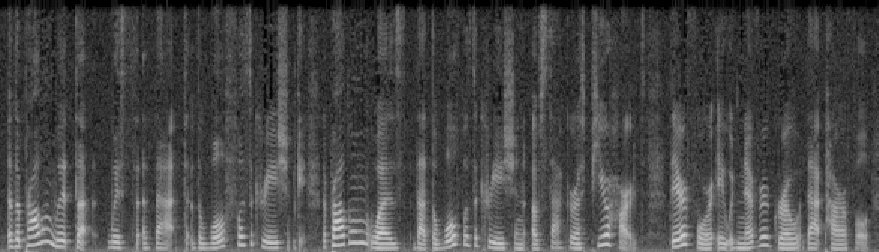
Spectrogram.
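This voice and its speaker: A woman co-hosting a podcast in a casual, chatty and enthusiastic way about a book. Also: lowish voice. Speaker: podcast co-host.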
